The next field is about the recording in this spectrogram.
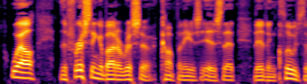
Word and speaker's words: ERISA: And this is self-insured companies known as ERISA companies.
